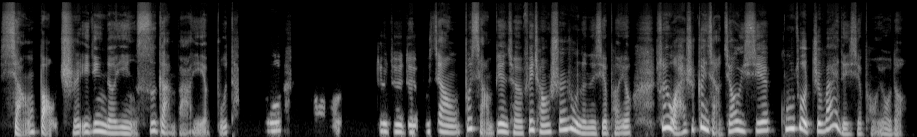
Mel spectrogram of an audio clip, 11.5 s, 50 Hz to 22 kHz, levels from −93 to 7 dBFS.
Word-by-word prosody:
想 210 - -2
保 325 - +1
持 185 - -2
一 200 +1 -1
定 230 0 +4
的 175 -3 +1
隐 165 -3 -1
私 235 0 -2
感 235 - -3
吧， - - -11
也 - - -6
不 - - -5
太 - - -17 0.4
说 235 0 +2
嗯， - - -12 1.2
对 225 -1 +1
对 210 -1 +2
对， 200 +1 +1
不 215 - -5
想 200 -4 -1
不 295 - +1
想 305 - -4
变 220 -2 +4
成 180 -3 -2
非 265 - +2
常 205 -4 0
深 265 +5 +1
入 285 -6 +4
的 175 - 0
那 165 0 -2
些 170 +1 -2
朋 165 -1 -8
友， 175 +1 -2 0.3
所 320 - +4
以 - - +9
我 300 - +6
还 215 - -3
是 235 +5 -4
更 310 0 +5
想 - - -6
交 240 +3 +1
一 235 - +1
些 245 +2 0
工 300 +1 +6
作 305 -7 +6
之 225 +1 +1
外 290 +11 +1
的 - - -2
一 145 - -4
些 150 +1 -9
朋 - - -15
友 150 - -6
的。 135 - -11
220 Hz, 275 characters per minute, -22 LUFS, 185-250 Hz, 1.2 s, 以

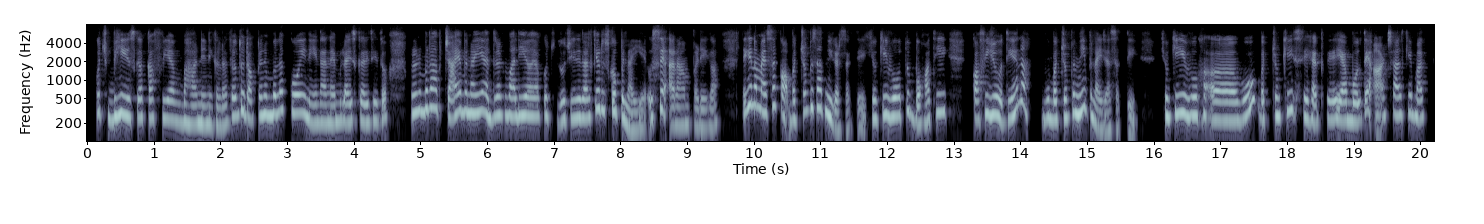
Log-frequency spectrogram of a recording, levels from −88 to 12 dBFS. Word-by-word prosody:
कुछ 280 -4 -6
भी 260 +4 +4
इसका 245 -1 -1
कफ़ 240 +1 -5
या 230 -1 0
बाहर 195 -2 -2
नहीं 195 -1 0
निकल 185 -2 -5
रहा 185 +1 -5
था, 255 - +3
तो 310 - +1
डॉक्टर 235 +1 -1
ने 275 - +4
बोला 280 +4 +4
कोई 290 -1 +3
नहीं 200 -5 -1
ना 205 0 -2
नेबुलाइज़ 205 +2 -1
करी 205 -2 +1
थी 215 0 -3
तो - - -2
उन्होंने 295 +2 -3
बोला 360 +1 +2
आप 345 - -1
चाय 270 +5 +2
बनाइए, 295 0 +3
अदरक 265 -1 +1
वाली 255 +1 +3
या 260 -1 +2
कुछ 255 0 -6
2 215 +3 -1
चीजें 240 +1 +1
डाल 240 0 +2
के 345 - +2
और 340 - +3
उसको 310 -1 +1
पिलाइए, 155 -9 -3
उससे 295 +8 0
आराम 180 0 -3
पड़ेगा, 165 0 -7 0.4
लेकिन 390 +3 +3
हम 375 -4 +2
ऐसा 295 +5 0
को - - +3
बच्चों 225 +7 -4
के 355 - +1
साथ 350 0 +2
नहीं 260 -4 +5
लड़ 155 - -1
सकते 155 +2 -13
क्योंकि 235 +3 -1
वो 255 0 +4
तो 310 - -1
बहुत 210 +5 -4
ही 300 +1 0 0.4
कॉफ़ी 230 +4 0
जो 275 - +6
होती 230 -1 +1
है 285 - +2
ना, - - -2 0.2
वो 240 +1 0
बच्चों 225 +1 +1
को 290 - 0
नहीं 295 +5 +6
पिलाई 240 - -2
जा 150 0 -7
सकती, 170 +2 -11 0.4
क्योंकि 280 +3 +2
वो 265 0 +4
ह - - +1
अ, 220 -3 +3
वो 280 - +2
बच्चों 220 +4 -1
की 315 +1 +1
सेहत 235 -7 -1
पे 225 0 +1
या 220 -1 +4
बोलते 215 0 +1
हैं - - 0
8 260 - -1
साल 265 -2 0
के 285 - -3
बाद 245 -3 -1
245 Hz, 245 wpm, -22 LUFS, 215-280 Hz, 0.4 s, जो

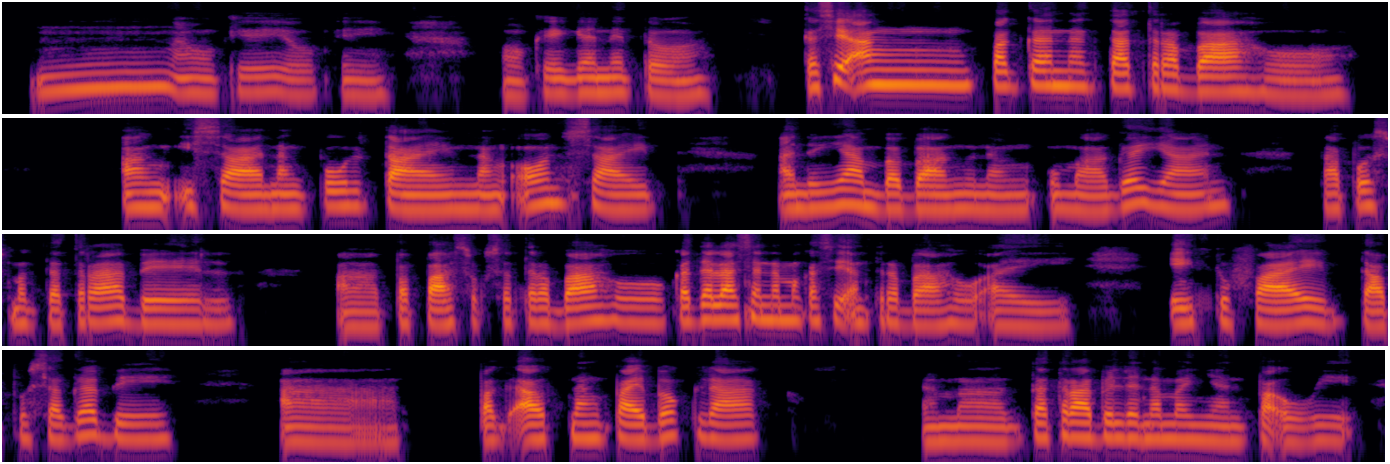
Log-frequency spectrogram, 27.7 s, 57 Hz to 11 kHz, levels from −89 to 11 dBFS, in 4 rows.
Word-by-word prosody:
Mm, 200 +4 -5 0.2
okey, 160 -1 -9
okey. 145 -2 -12 0.5
Okey, 140 +3 -6
ganito. 160 -2 -3 0.7
Kasi 195 0 +5
ang 230 +1 +7 0.4
pagka 220 +1 +3
nagtatrabaho 170 -8 +2 0.8
ang 170 +1 0
isa 155 -3 +3
ng 155 0 -3
full-time 155 -4 +1
ng 150 0 -3
onsite, 165 -6 -1 0.6
ano 155 +1 -1
'yan 180 +1 +1
babangon 155 0 +1
ng 150 0 -6 0.2
umaga 150 +2 -3
'yan. 170 -1 -4 0.5
Tapos 175 +3 -3
magta-travel, 165 0 -1 0.5
ah, 145 0 -5
papasok 165 +2 +3
sa 175 - -6
trabaho. 175 +1 +2
Kadalasan 195 +2 +4
naman 195 0 -2
kasi 185 - -2
ang - - -3
trabaho 160 -1 -1
ay 150 0 -7 0.5
8-5 165 -1 +3 0.2
tapos 145 +3 +1
sa 165 - 0
gabi, 175 -4 -3 0.6
ah, 145 -1 -6 0.4
pag-out 160 +1 +4
ng 175 -1 -2
5 165 -2 +5
o'clock 175 -3 0 0.8
magta-travel 155 +5 +1
na 175 - -2
naman 170 -1 -5
'yan 155 -1 -6
pauwi. 150 +2 -3
165 Hz, 100 wpm, -23 LUFS, 155-180 Hz, 0.8 s, ang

